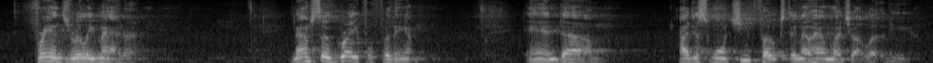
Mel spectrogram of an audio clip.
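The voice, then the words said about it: Teary, emotional voice. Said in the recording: “I'm just a little teary today”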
